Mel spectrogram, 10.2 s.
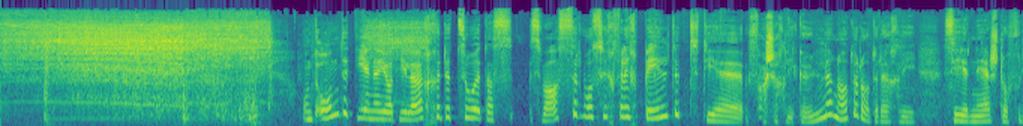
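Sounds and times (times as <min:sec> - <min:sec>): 
cordless battery drill boring drainage holes: 0:00.0 - 0:02.8, 0:03.6 - 0:04.3
speech: 0:03.0 - 0:10.2.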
